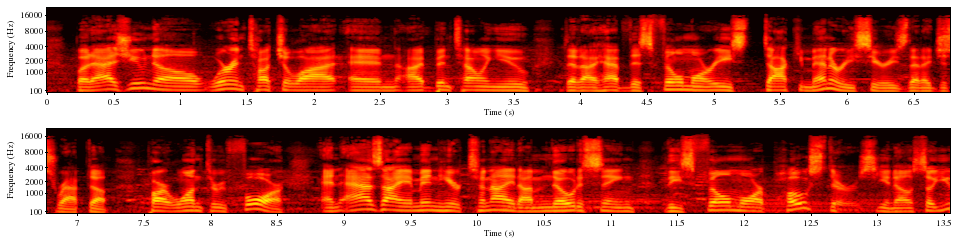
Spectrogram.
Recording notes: Acoustic ROCK Happy Hour remote at Wall Street Tavern in Norwalk! Tune into this live podcast where we interviewed both owners on Wall Street Tavern's patio!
